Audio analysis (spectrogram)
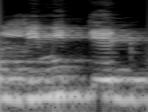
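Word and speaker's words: limited: অথবা টিড পান, টিইডি, তাহলে সেই ক্ষেত্রে যেমন লিমিটেড বলি, উচ্চারণ হয় লিমিটিড।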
